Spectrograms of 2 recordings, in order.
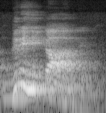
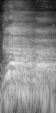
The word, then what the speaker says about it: गृहकार: अब जैसे हमने ये लिख दिया गृहकार, लोग क्या कहते हैं? ग्रहकार। अब भाई ग्रहकार कैसे हो गया?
